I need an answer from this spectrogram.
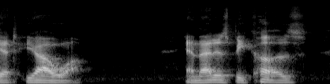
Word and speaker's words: Yahowah: And we say it Yahowah. And that is because the Yod and the He are understood from the way Yahweh introduced his name.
